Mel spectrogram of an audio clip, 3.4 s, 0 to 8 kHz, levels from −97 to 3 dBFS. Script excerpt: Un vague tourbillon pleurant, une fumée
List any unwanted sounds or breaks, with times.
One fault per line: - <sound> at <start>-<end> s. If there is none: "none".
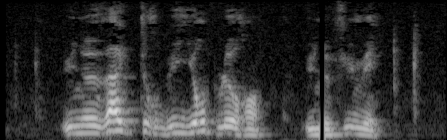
- dropout at 2.4-2.4 s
